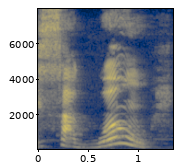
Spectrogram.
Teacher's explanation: E esse O aqui, ele tem som de U. Eu não falo saguão O, eu falo saguão U. Então, isso é som de U junto de uma vogal na mesma sílaba.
